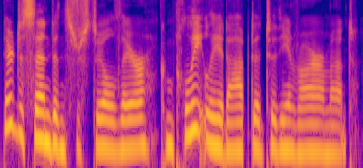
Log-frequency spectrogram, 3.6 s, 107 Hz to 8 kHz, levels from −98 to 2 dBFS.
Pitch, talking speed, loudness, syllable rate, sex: 195 Hz, 165 wpm, -19 LUFS, 6.2 syllables/s, female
